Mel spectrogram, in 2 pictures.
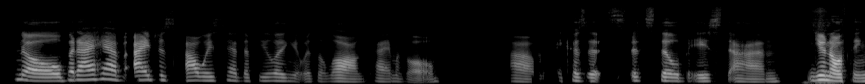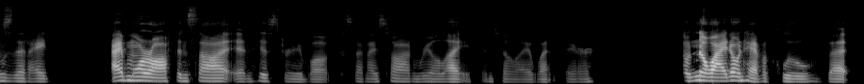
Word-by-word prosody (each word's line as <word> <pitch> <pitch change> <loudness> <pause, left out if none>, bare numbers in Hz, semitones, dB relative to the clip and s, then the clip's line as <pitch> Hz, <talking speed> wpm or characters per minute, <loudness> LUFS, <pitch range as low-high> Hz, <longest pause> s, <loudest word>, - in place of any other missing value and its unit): No. 170 -6 -2
But 200 +4 -6
I 215 +1 +1
have 230 -3 -4
I 205 +1 +1
just 210 -1 -18
always 180 -1 -7
had 180 -4 -16
the 160 - -17
feeling 170 -1 -15
it 145 - -22
was 135 +1 -23
a 140 - -22
long 135 -2 -7
time 135 -1 -17
ago, 130 -3 -17 0.7
um, 135 -3 -12 0.2
because 165 +1 -14
it's 155 -1 -13
it's 175 0 -13
still 165 -3 -6
based 150 0 -14
on, 130 0 -11 0.3
you 210 +3 +2
know, 165 -4 +5
things 155 -1 -12
that 145 -1 -9
I 135 0 -8 0.6
I 175 - +8
more 180 -2 +5
often 155 0 +2
saw 150 -1 +1
in 135 -2 -9
history 135 -3 -14
books 115 0 -16
than 135 -1 -20
I 130 -1 -16
saw 135 +1 -12
in 130 -1 -22
real 130 -1 -15
life 130 0 -6
until 125 -2 -23
I 115 0 -20
went 120 0 -17
there. 125 +2 -21 0.9
So, 170 - -1
no, 185 0 +8
I 165 -1 +11
don't 185 0 +4
have 145 -6 +1
a 145 - -10
clue, 135 -1 -9
but 130 -2 -2
150 Hz, 185 wpm, -25 LUFS, 130-175 Hz, 0.9 s, I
